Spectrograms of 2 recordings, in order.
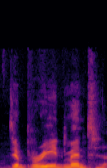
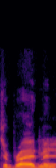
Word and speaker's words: debridement: One of the doctors there on Twitter, Jeff Stotts, debridement, I've been told is pronunciation, not debridement.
